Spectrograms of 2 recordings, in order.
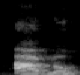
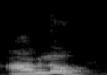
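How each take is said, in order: First: The stress is on the first syllable. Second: The stress is on the last syllable. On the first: Someone is speaking now. "I'm speaking right now" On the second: Someone spoke in the past. "he spoke"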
